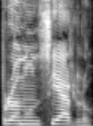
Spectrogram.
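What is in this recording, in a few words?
female, spanish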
